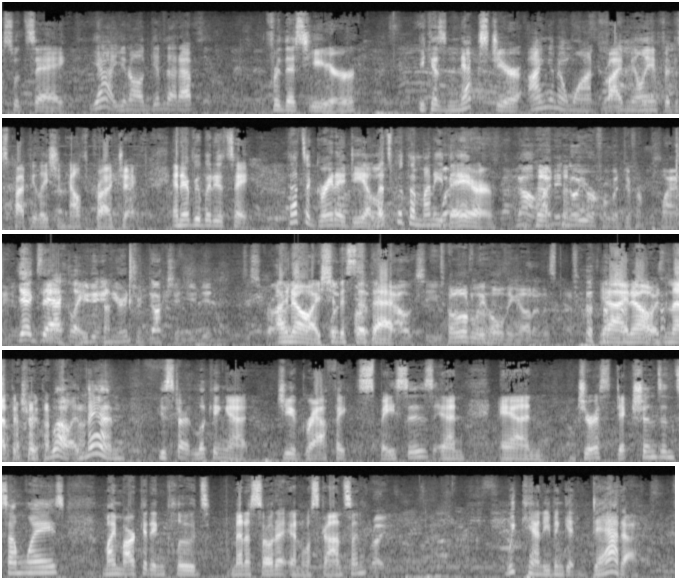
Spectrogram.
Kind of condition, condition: setting, busy venue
